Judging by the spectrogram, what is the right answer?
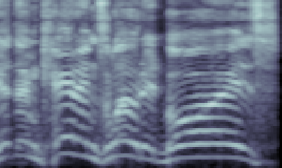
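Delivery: put-on high booming shout, boys drawn out. Narrator reads Jack giving an order across the ship's deck, booming shout. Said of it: "Jack's voice boomed across the deck".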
